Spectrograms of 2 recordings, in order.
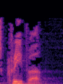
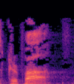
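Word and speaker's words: Kṛpā: Kripa, which we often pronounce Kripa, and then it gets really good when you, that famous lady from Mahabharata, Creepy. But anyway, the Sanskrit word is Kripa.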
